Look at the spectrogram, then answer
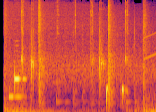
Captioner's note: dots beeping; percussive music; icon popping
